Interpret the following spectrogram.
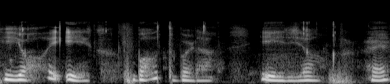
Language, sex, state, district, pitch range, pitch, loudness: Hindi, female, Himachal Pradesh, Shimla, 180-210 Hz, 190 Hz, -18 LUFS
